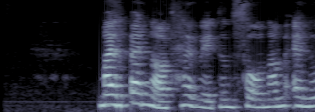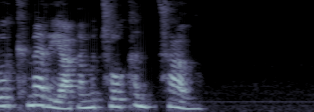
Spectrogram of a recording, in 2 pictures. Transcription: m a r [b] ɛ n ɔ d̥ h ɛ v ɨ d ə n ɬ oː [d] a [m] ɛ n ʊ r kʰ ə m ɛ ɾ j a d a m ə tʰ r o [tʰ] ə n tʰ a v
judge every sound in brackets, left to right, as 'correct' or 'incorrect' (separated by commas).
correct, incorrect, correct, incorrect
